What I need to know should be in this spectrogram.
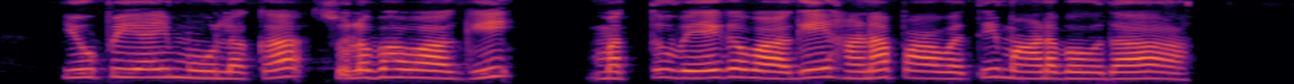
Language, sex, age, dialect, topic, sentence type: Kannada, female, 18-24, Central, banking, question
